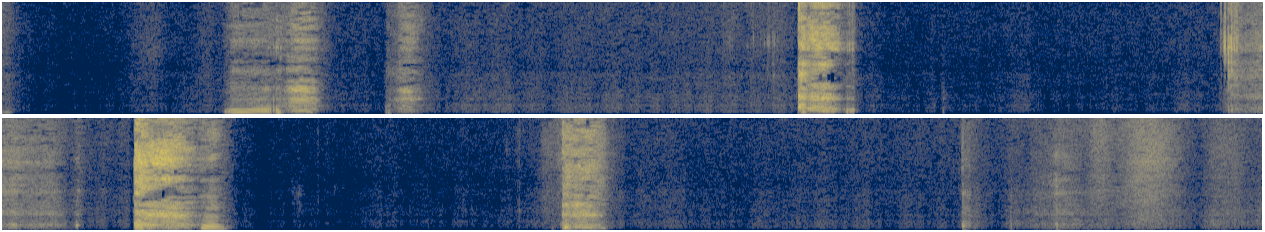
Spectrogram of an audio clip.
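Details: Several separate plain coughs from a girl in short bursts, some paired, with quiet gaps between them.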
